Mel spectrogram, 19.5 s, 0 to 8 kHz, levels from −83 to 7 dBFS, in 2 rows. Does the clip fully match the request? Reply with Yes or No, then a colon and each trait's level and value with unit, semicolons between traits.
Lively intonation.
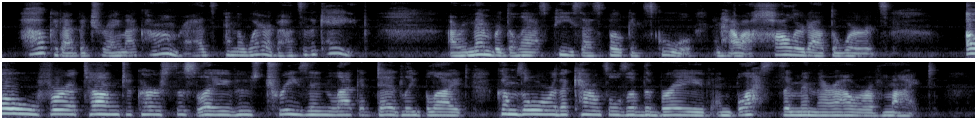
No: average, 4.2 semitones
